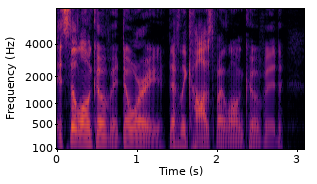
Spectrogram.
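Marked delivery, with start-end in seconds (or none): none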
